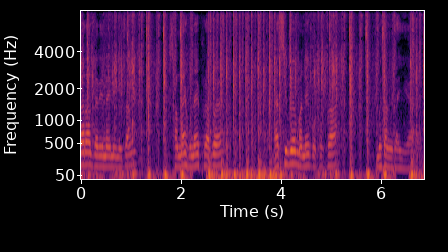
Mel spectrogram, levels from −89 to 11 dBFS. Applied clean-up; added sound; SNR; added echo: none; Computer keyboard; -3 dB; none.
